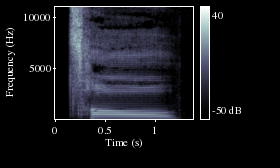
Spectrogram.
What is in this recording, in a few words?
"cou", Nihao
